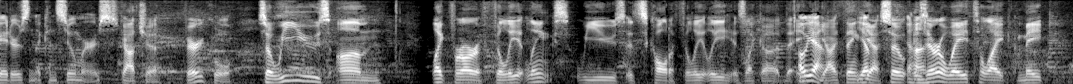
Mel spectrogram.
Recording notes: LIVE from HAVEN 2022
